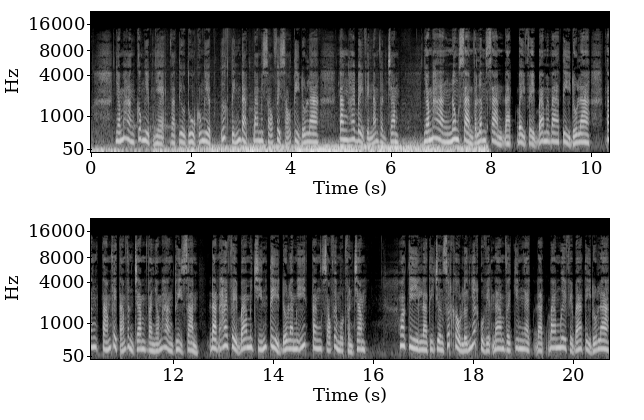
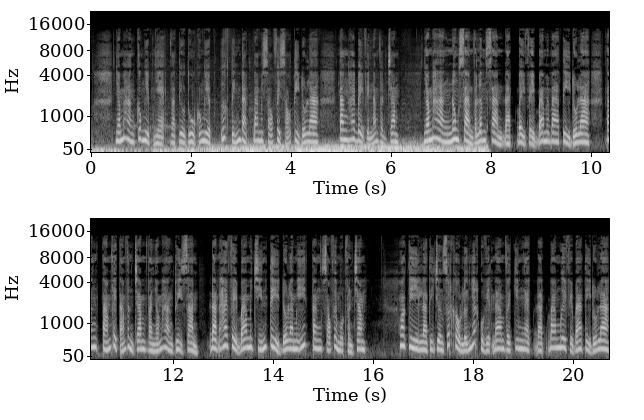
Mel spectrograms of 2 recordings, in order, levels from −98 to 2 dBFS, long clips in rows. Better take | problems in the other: neither | footsteps; loud; until 8 s; peak 3 dB above the speech; the same in both

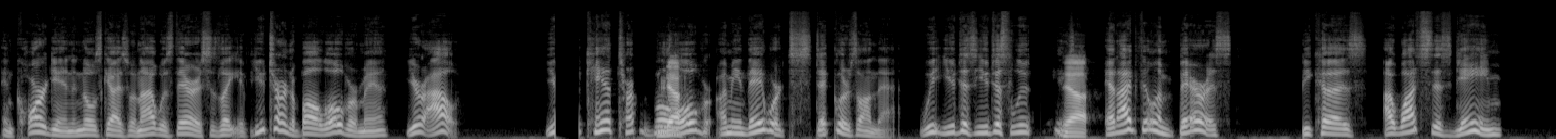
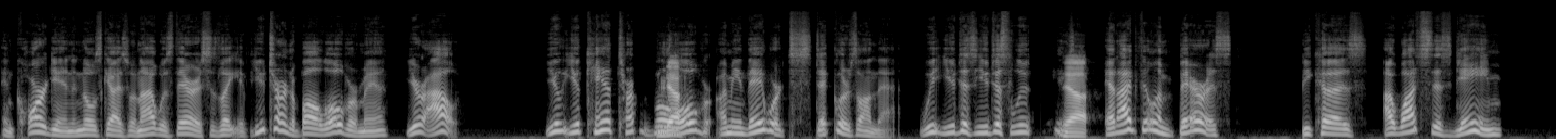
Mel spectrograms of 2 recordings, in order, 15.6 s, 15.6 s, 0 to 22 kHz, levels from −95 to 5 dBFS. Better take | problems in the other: second | audio cutting out; at 5.5 s

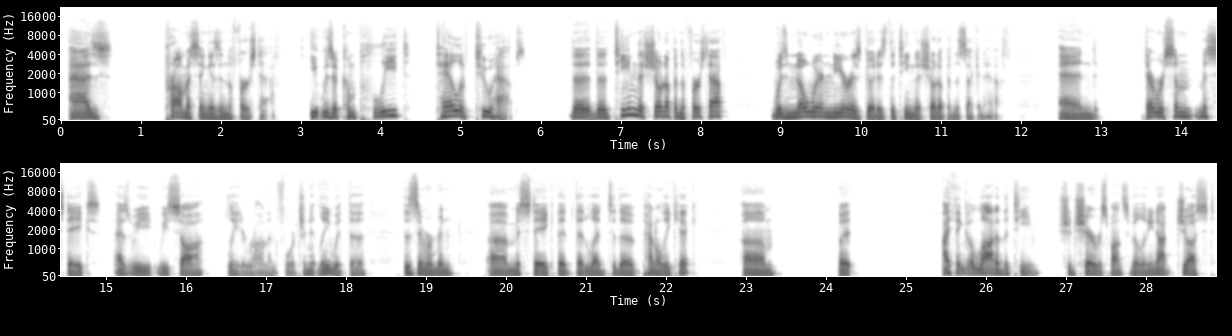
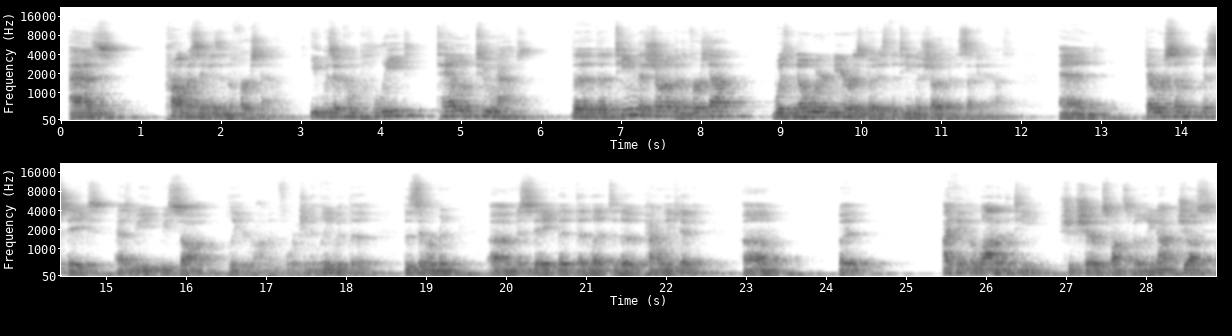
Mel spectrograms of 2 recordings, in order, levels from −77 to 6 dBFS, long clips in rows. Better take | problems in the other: first | off-mic speech; far // room echo; noticeable; dies away in 0.8 s

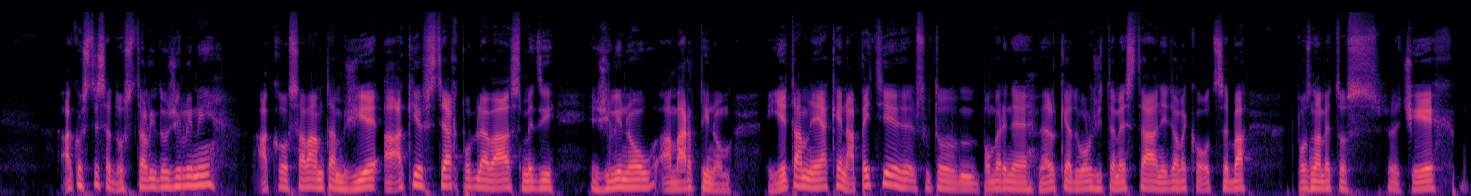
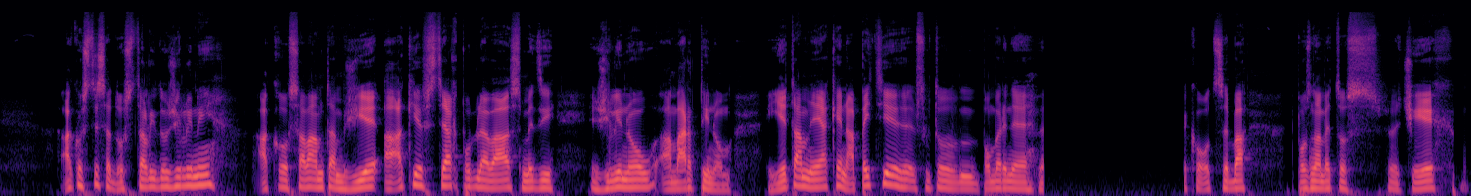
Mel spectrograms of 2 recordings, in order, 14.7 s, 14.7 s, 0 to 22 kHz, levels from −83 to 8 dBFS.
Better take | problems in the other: first | audio cutting out; at 10 s for 1.5 s

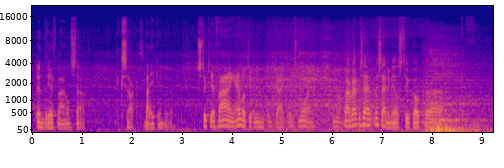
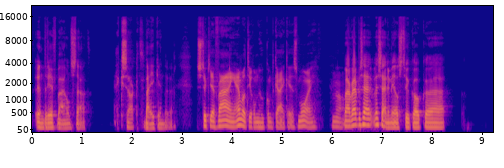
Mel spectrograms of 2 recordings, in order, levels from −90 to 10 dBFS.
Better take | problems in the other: second | train or aircraft noise; loud; throughout; 3 dB below the speech

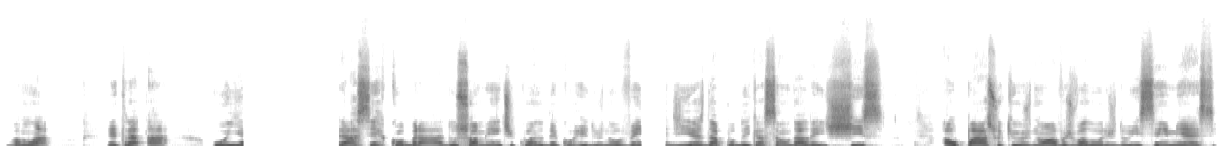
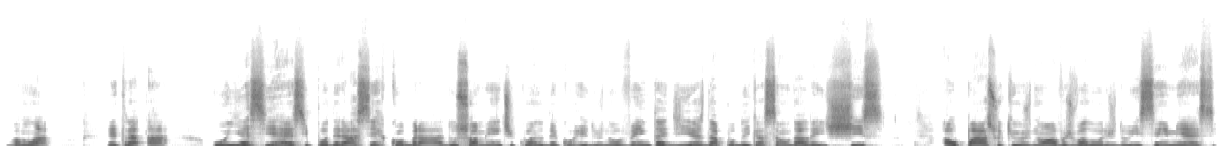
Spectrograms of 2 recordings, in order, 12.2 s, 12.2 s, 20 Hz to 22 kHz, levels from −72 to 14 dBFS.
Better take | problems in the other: second | audio cutting out; at 2.5 s for 1 s and at 6.5 s

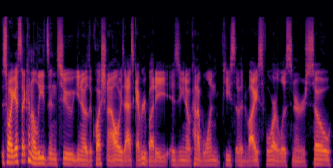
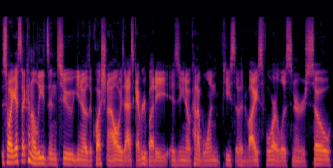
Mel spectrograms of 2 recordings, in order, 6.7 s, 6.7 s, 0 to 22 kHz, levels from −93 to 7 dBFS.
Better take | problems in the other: neither | none

